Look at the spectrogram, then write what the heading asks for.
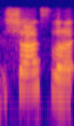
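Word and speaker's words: Chasselas: I had it except for the s yes shasla it is also um a grape that's popular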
